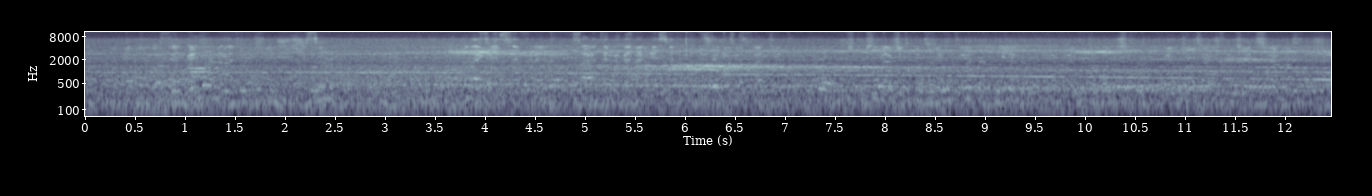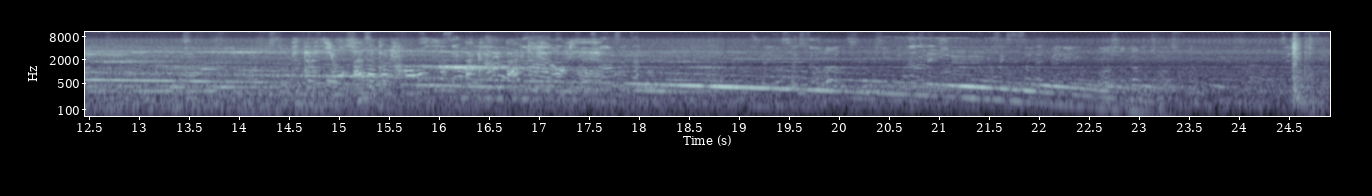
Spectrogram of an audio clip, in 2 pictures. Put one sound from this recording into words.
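A metro train rumbles steadily through a tunnel.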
